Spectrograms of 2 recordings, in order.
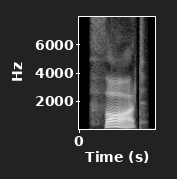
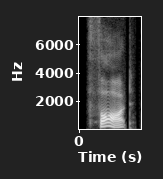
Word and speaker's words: thought: But listen to how they're pronounced: though, through, thought, and tough. 4 different sounds from the same group of letters.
